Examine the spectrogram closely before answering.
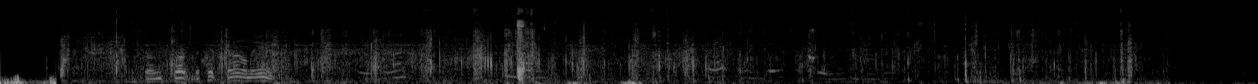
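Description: Footsteps scuff on rock outdoors.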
